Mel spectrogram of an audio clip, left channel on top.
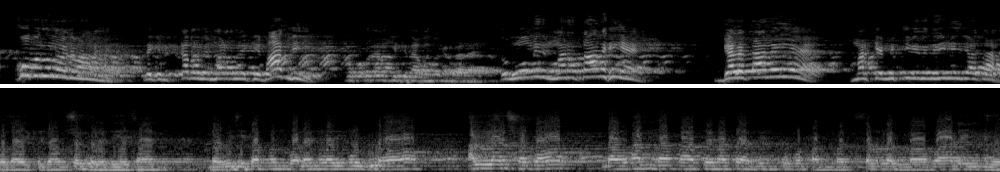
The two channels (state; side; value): different; both; correlation 0.00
